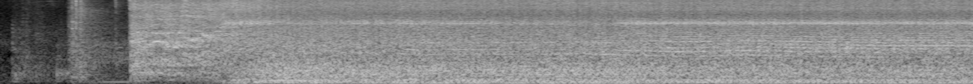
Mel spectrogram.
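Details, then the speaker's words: Jeep Grand Cherokee after replacing a cracked, broken power steering pump bracket that had misaligned the pump and made the belt squeak, fluid topped off: even steady idle with no belt squeal or pump whine; normal idle. "Alright, that sounds good. The belt's not squeaking, the power steering pump's not whining, and I have power steering when I turn the wheels from lock to lock."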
